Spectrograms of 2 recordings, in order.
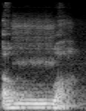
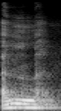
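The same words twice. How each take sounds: First: The L is made higher, an Arabic L. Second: The L is a light, forward Indonesian L. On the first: The speaker calls it right. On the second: The speaker calls it wrong. "kalau kita menggunakan la-nya bahasa Indonesia"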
